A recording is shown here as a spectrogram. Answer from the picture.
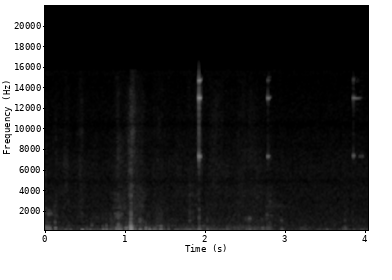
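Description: Faint handling noise: a few soft knocks and sharp little clicks as the camera case and phone are moved about. The sharpest clicks come about one and two seconds in.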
